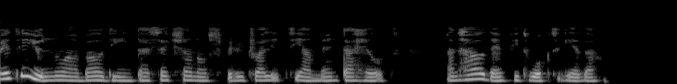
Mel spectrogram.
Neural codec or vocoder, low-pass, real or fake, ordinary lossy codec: none; 7.2 kHz; real; MP3, 24 kbps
